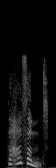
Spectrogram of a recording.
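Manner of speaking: shocked, can't believe it; exclaimed. A narrator's reading. Martha exclaims at Mary's news, shocked Yorkshire. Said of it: "she exclaimed".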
